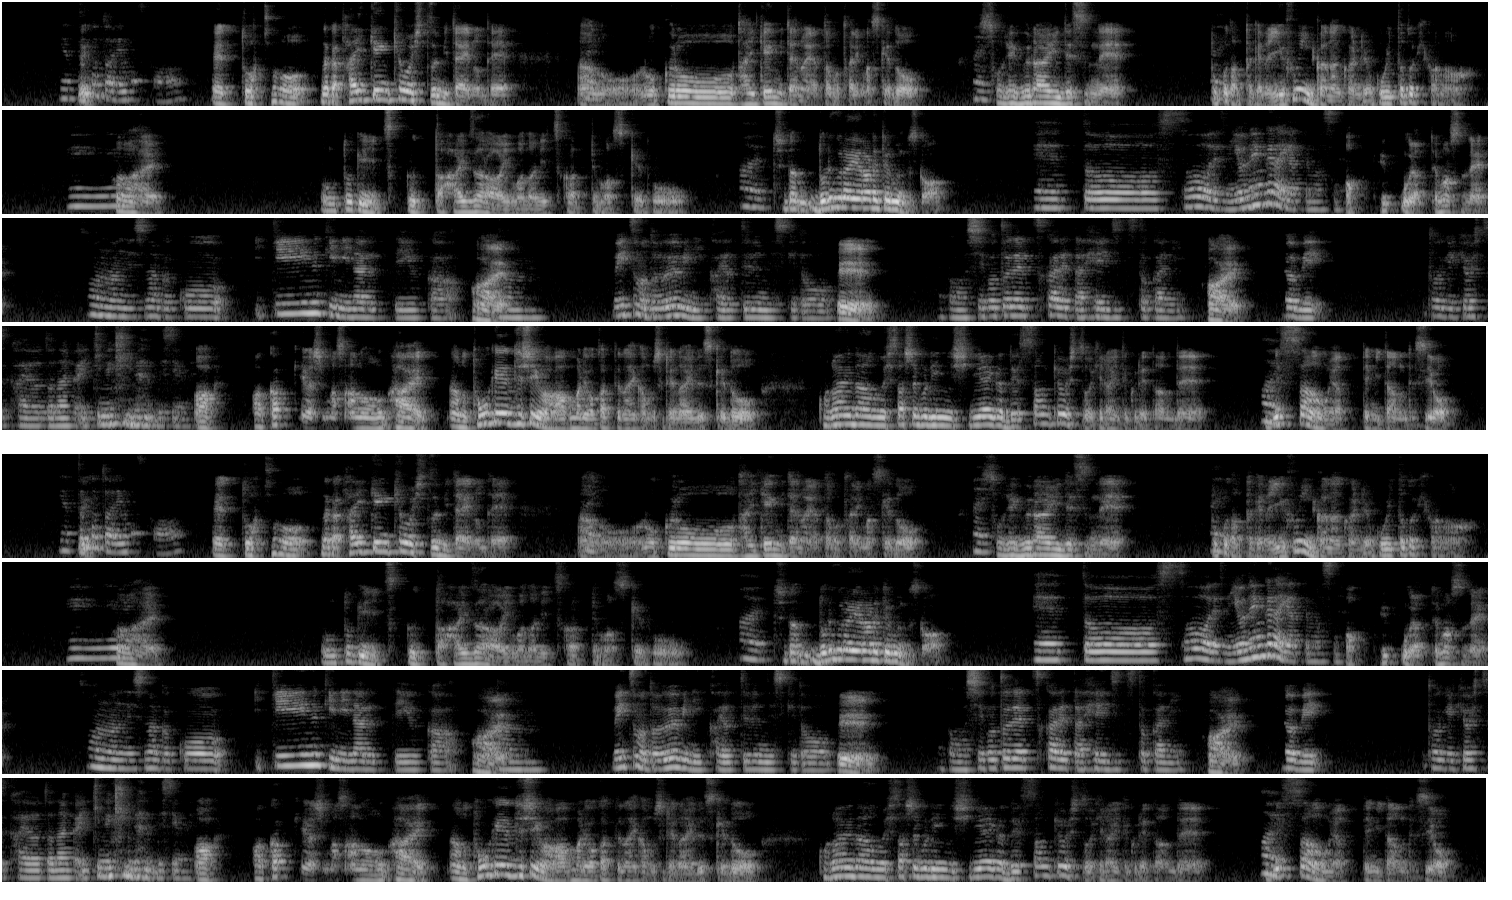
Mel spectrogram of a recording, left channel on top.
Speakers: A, on the right; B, on the left.
A: やったことありますか
B: で、えっと、そう、なんか体験教室みたいので、あの、
A: はい、
B: ろくろ体験みたいなのやったことありますけど、
A: はい、
B: それぐらいですね。
A: はい。
B: どこだったっけな湯布院かなんかに旅行行った時かな。
A: へ
B: はい。
A: え、
B: その時に作った灰皿は未だに使ってますけど、
A: はい。
B: ちなみに、どれぐらいやられてるんですか
A: えーっと、そうですね。4年ぐらいやってますね。
B: あ、結構やってますね。
A: そうなんです。なんかこう、息抜きになるっていうか、
B: はい。
A: あの、まあいつも土曜日に通ってるんですけど、
B: ええ、
A: なんかもう仕事で疲れた平日とかに、
B: はい。
A: 土曜日、陶芸教室通うとなんか息抜きになるんですよね。
B: あ、わかる気がします。あの、はい。あの、陶芸自身はあんまりわかってないかもしれないですけど、この間、あの、久しぶりに知り合いがデッサン教室を開いてくれたんで、
A: はい、
B: デッサンをやってみたんですよ。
